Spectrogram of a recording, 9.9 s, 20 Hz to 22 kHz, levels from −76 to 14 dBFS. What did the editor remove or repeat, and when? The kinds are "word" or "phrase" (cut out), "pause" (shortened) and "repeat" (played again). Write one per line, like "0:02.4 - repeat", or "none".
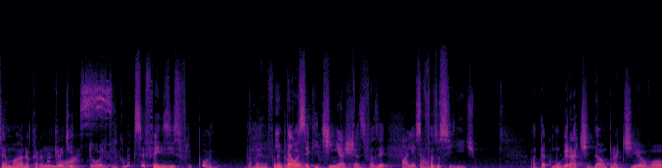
0:06.3 - word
